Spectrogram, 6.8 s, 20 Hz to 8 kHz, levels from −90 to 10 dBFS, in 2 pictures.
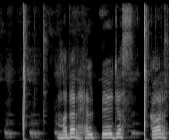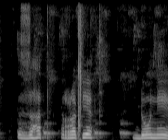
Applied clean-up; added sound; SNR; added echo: none; Shatter; 8 dB; none.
